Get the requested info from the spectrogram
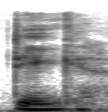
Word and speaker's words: Digh: The story is written by a woman named Patty Digh, I believe her name is spelled, pronounced D-I-G-H.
